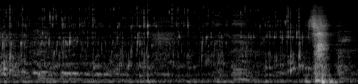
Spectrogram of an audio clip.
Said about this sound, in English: Yeah, that's about good. Okay. Take this glass. I poured water in this glass.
